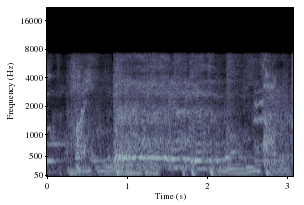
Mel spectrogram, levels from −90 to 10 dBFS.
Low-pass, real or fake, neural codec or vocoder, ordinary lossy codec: 7.2 kHz; fake; codec, 24 kHz, 6 kbps, HILCodec; none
